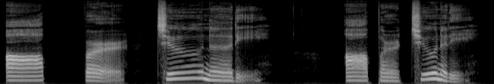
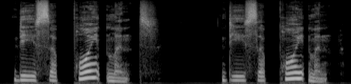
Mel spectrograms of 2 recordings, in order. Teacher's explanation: pada kata opportunity itu yang naik di two-nya tunity sementara ini disappointment yang naik itu di pointnya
